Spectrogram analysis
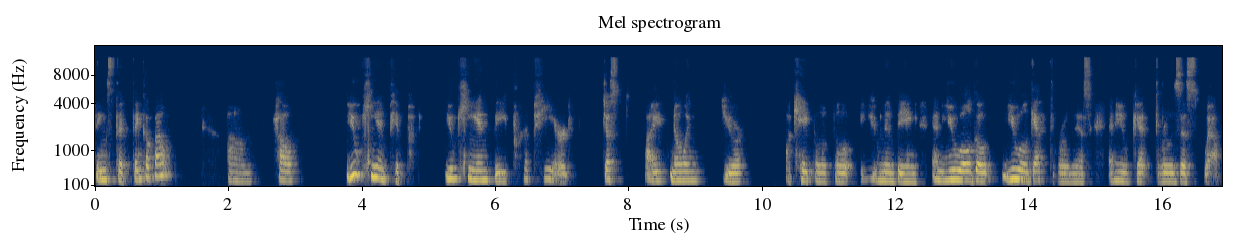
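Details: Woman with post-stroke aphasia, apraxia of speech and dysarthria; she says her speech is sometimes hard to understand.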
